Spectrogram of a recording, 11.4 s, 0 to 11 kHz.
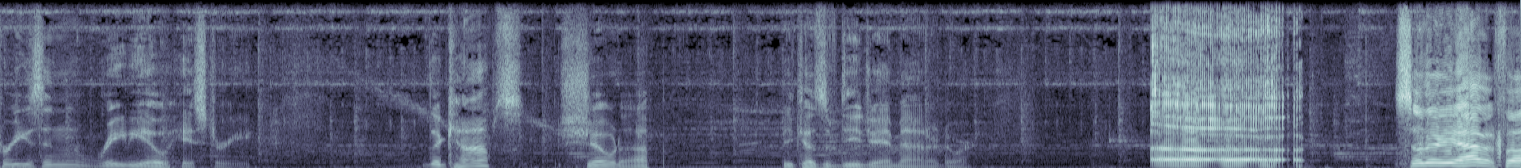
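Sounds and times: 
speech: 0:00.0 - 0:02.1, 0:03.2 - 0:05.0, 0:05.9 - 0:07.4, 0:08.7 - 0:11.4
loud deep burp into a microphone: 0:08.6 - 0:09.8.

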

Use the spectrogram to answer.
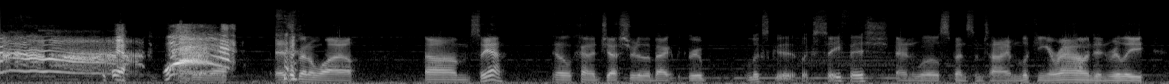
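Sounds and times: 
person imitating a screaming bellowing mushroom: 0:00.0 - 0:03.0
speech: 0:01.1 - 0:03.6, 0:04.2 - 0:11.6.

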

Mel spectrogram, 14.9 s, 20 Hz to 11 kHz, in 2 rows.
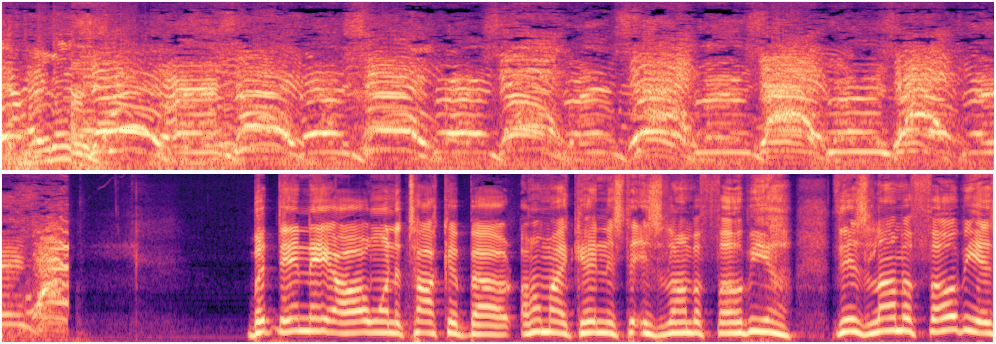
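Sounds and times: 
large crowd at a rally yelling in unison: 0:00.0 - 0:08.0
speech: 0:09.3 - 0:14.8.

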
